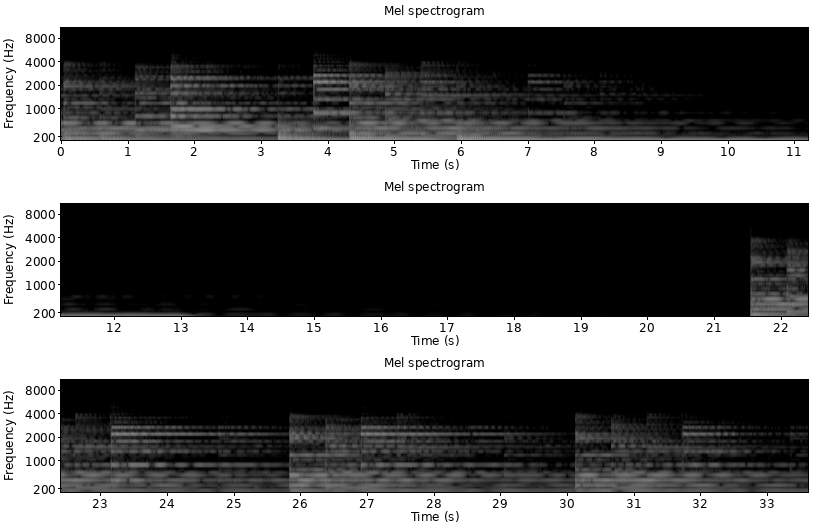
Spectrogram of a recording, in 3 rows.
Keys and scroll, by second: 2.0 space, 3.6 ctrl+z, 3.7 e.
